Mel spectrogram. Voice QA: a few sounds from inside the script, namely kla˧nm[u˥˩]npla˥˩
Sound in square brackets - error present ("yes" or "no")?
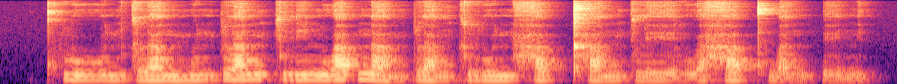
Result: yes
